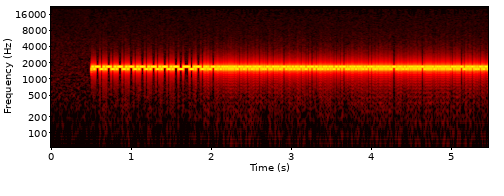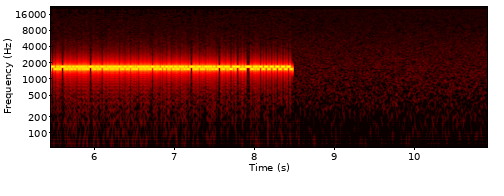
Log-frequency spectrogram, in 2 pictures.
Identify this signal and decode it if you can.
NAVTEX (SITOR-B), 100 baud, 170 Hz shift, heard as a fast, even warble, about 1600 Hz centre. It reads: HE IS KNOWN ELSEWHERE AS BLESSED LOUIS OF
